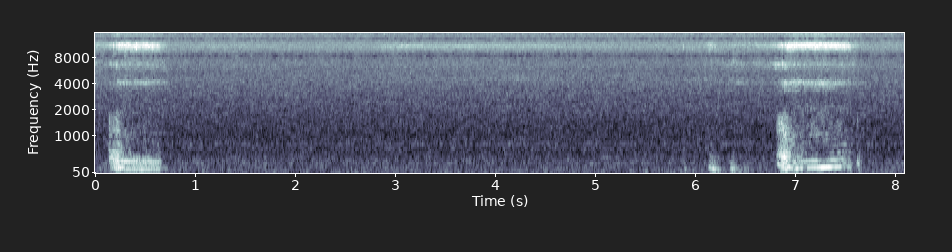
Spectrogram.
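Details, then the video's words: Sleeping pug dog indoors snoring: a loud low raspy snort at the start, then quiet, followed by two more harsh nasal snores near the end, with faint room noise between. "Cute Dog Sleeping & Snoring"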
